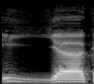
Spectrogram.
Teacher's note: मजबूती के साथ पढ़ना। एक तो मजबूती के साथ पढ़ना है, दूसरा अपने या को थोड़ा सा लंबा भी करना है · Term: तशदीद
